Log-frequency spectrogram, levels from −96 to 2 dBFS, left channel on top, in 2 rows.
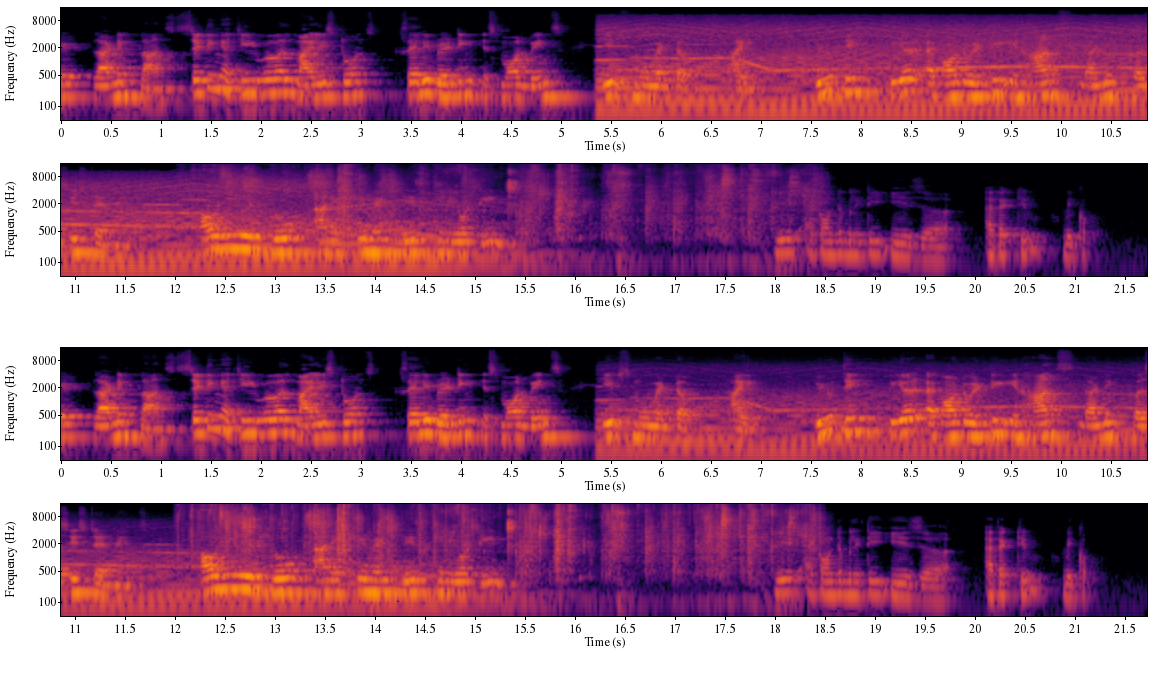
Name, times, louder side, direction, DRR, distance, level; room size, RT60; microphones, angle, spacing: voice 1, 0.0-3.2 3.5-7.1 7.5-11.7 12.2-15.5, right 1 dB, 10° right, 1.1 m, -32 dB
sound 1, 5.3-16.0, left 5 dB, 80° left, 0.7 m, -41 dB
sound 2, 12.0-18.5, right 8 dB, 85° right, 4.8 m, -41 dB
voice 2, 18.0-19.8 20.1-21.1, right 2 dB, 55° right, 1.6 m, -44 dB
18.0 x 8.3 x 7.3 m
head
